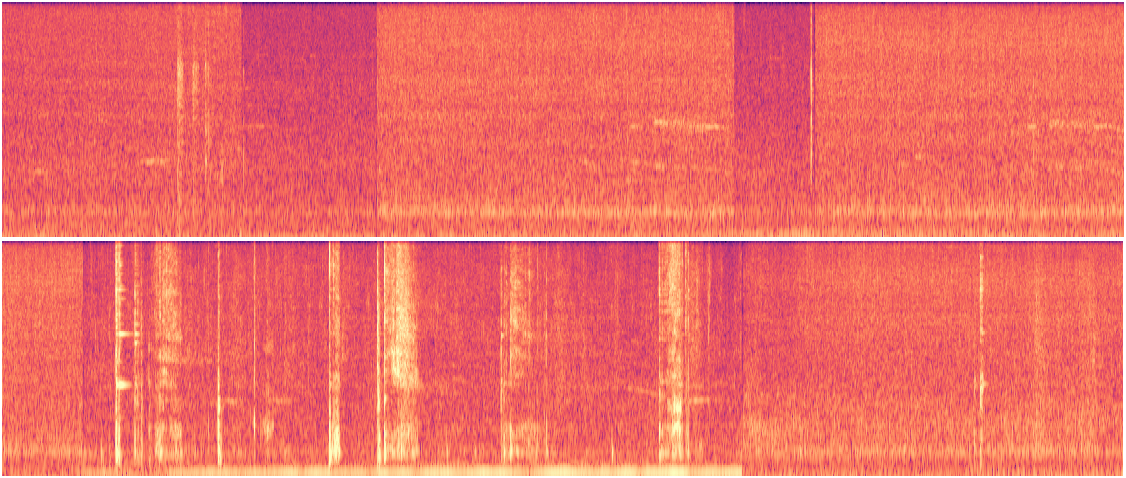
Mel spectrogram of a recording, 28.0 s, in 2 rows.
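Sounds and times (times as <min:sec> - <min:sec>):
food sizzling in a wok: 0:00.0 - 0:03.0, 0:04.6 - 0:09.2, 0:10.1 - 0:28.0
metal spatula scraping wok: 0:15.2 - 0:23.3.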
